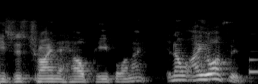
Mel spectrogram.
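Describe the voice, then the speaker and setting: Someone speaks with lively intonation in a Brooklyn accent. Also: man. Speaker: former FBI operations manager. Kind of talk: interview testimony. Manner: conversational, animated.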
